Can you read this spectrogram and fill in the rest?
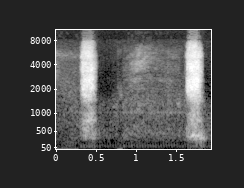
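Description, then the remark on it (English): Two loud, sharp bursts of breath, forced out about a second and a half apart, with a faint, softer breath drawn in between them, with no talking. A seated person doing kriya breathwork, inhaling to the left and forcefully exhaling to the right. “So I'm kind of showing a kriya right now where you sit down, you inhale to the left and forcefully exhale to the right.”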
